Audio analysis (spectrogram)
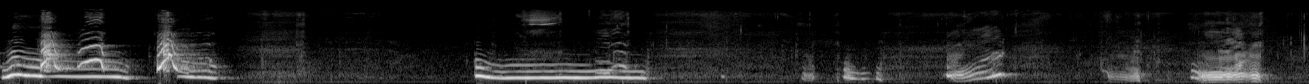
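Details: A Dachshund gives a couple of short howls, a quiet gap, then a longer sustained howl, followed by a series of brief rising yelps and wavering whines.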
